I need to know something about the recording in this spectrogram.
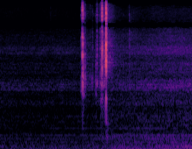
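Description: Metal parts of a pistol click sharply as it is handled.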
